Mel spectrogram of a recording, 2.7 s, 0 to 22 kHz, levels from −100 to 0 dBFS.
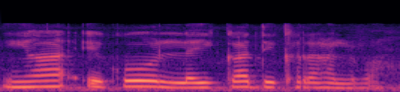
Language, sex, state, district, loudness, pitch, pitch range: Bhojpuri, female, Uttar Pradesh, Deoria, -30 LUFS, 230 Hz, 210-240 Hz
